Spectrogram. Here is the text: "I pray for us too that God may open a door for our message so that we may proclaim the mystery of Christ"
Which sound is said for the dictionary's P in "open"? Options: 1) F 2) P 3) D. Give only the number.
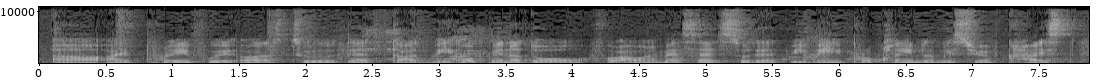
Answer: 2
